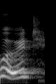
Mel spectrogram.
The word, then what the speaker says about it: would: Ketika kita bilang would, jangan pronounce atau jangan lafalkan L-nya. Jadi langsung saja would without L.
